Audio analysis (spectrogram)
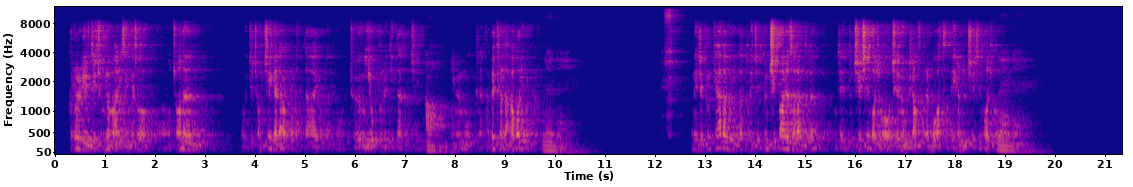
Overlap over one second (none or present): none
